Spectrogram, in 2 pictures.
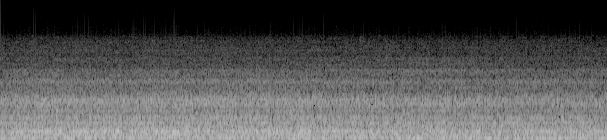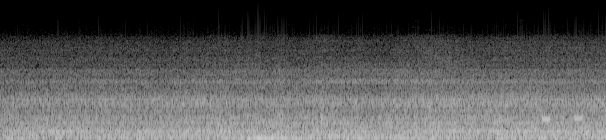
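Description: Steady rush of air over a gliding sailplane's cockpit, heard from inside, with a brief low rumble about nine seconds in. Near the end a short run of evenly spaced, slightly rising beeps starts: an audio variometer signalling climb in rising air.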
